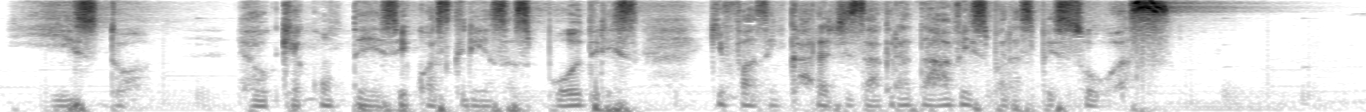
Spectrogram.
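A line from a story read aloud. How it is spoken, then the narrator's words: Whispering in an ear. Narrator (Portuguese): Isaac sussurrou no ouvido do menino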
